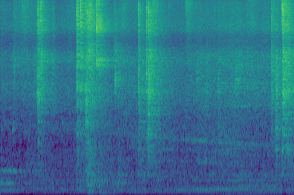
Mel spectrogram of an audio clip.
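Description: Metal clicks and knocks from hands working parts into an electrical breaker panel, a few separate strikes with the loudest near the end.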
